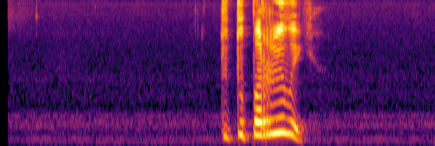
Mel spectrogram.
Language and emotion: Russian, angry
